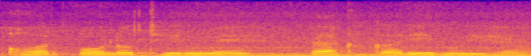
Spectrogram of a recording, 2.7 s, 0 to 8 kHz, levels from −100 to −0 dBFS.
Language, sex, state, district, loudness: Hindi, female, Punjab, Fazilka, -13 LUFS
